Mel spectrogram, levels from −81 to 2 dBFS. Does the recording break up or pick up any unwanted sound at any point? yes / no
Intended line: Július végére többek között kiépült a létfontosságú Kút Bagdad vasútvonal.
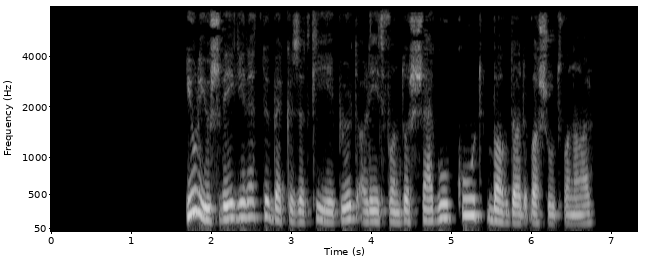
no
